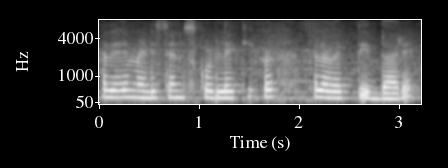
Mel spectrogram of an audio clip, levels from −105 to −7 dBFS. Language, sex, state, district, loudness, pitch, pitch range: Kannada, female, Karnataka, Bidar, -15 LUFS, 240 Hz, 230-250 Hz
